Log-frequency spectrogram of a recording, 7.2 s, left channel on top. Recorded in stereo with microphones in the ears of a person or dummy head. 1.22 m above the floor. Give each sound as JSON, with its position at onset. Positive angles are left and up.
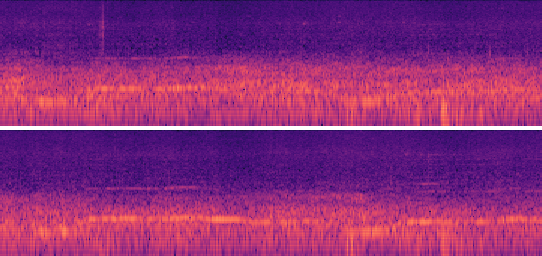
{"t": 0.4, "sound": "singing", "side_deg": -15, "distance_m": 9.5}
